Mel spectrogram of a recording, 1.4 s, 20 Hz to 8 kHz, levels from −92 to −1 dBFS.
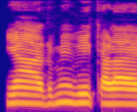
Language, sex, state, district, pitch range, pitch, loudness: Hindi, male, Bihar, Lakhisarai, 170-190 Hz, 180 Hz, -14 LUFS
